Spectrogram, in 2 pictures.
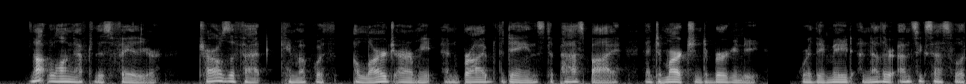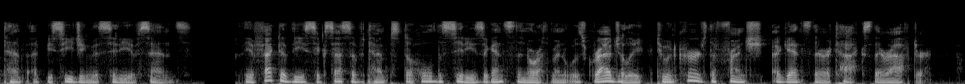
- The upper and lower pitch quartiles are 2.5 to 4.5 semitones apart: Yes, average, 3.5 semitones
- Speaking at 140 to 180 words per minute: No, average, 195 wpm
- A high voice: No, low, 110 Hz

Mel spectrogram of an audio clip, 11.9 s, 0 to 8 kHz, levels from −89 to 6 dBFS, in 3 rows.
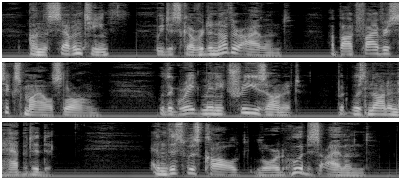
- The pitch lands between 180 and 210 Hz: No, low, 120 Hz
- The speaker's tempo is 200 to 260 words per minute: No, average, 150 wpm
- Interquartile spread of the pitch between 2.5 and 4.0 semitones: No, average, 5.3 semitones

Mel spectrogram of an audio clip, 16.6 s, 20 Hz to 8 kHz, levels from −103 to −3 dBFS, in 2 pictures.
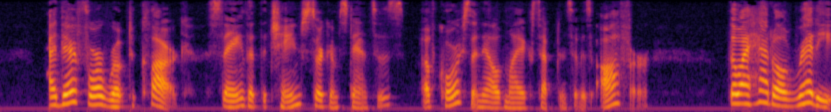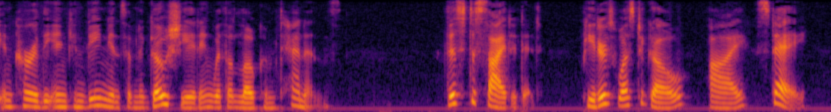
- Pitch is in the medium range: Yes, medium, 165 Hz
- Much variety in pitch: Yes, wide, 6.6 semitones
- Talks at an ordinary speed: Yes, average, 145 wpm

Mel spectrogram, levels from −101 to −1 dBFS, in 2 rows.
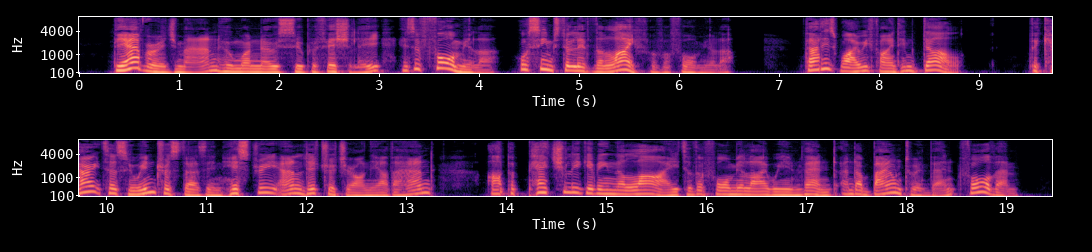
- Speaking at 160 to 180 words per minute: Yes, average, 175 wpm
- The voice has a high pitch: No, medium, 140 Hz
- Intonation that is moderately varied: No, wide, 7.7 semitones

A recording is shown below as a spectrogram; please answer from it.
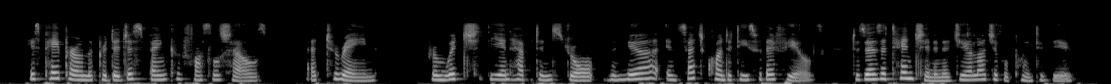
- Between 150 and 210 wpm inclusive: Yes, average, 165 wpm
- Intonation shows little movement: No, average, 3.1 semitones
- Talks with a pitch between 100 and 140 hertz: No, high, 215 Hz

